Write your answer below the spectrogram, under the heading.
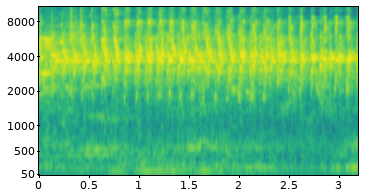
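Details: Lovebird giving a long chattering song used as training audio for caged birds: a dense, continuous stream of high rapid chirps and trills with steady pulsing, without pause throughout.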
